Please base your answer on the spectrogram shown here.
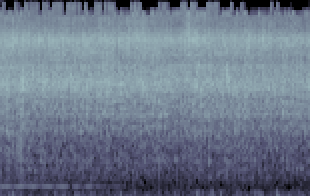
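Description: Vegetables for a village-style Bengali stir-fry of ghatkol stalks, potato and bori sizzle in hot oil in a pan, a steady loud hiss that fills the whole moment, with no one talking.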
